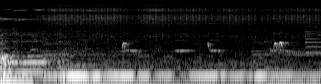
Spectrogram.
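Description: Instrumental passage from an acoustic guitar and hand-percussion duo: a struck chord at the start rings on as sustained low notes, with a rattle and three short high chirps during the second half.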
